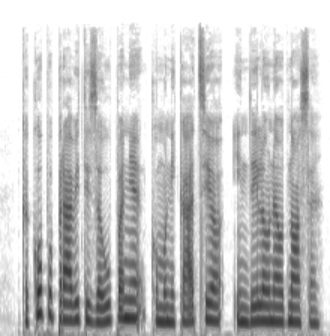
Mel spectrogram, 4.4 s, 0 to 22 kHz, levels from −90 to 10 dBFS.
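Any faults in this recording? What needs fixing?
Nothing here needs fixing.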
